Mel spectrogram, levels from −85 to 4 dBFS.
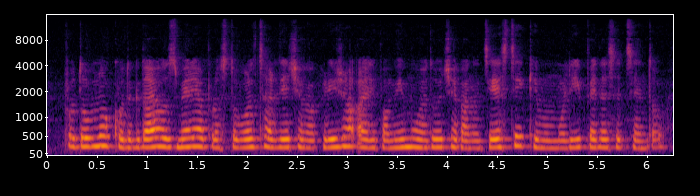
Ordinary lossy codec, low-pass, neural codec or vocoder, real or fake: MP3, 64 kbps; 14.4 kHz; none; real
